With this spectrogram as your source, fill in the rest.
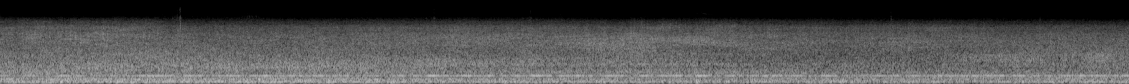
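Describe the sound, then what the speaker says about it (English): A China Airlines cargo Boeing 777 touches down at LAX, its engines a broad, steady roar heard from a distance. A faint tonal hum runs underneath, and a voice speaks one brief word. "also just had a China Airlines cargo 777 just touching down"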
